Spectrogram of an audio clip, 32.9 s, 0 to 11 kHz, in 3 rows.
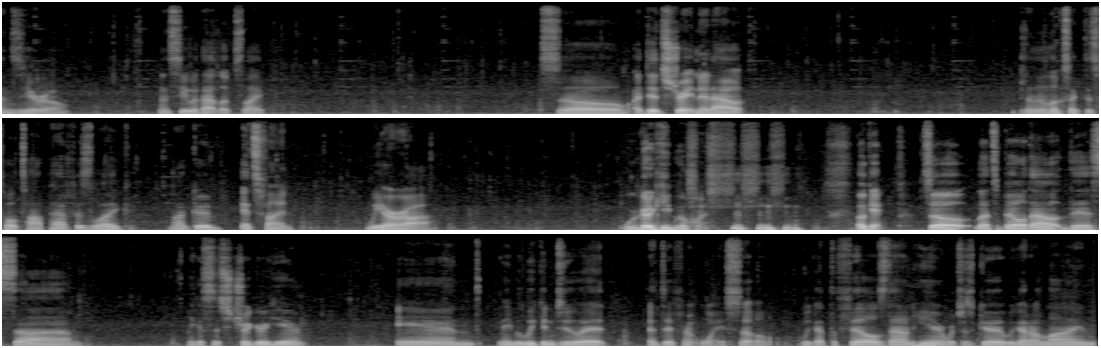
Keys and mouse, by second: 1.9 Tab, 18.1 middle drag, 19.2-19.5 middle drag, 19.9 middle drag, 26.9 middle drag, 29.0 click, 30.2 click, 30.5 click, 30.7 click, 30.9 click, 31.6 click, 32.3 click, 32.5 click.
